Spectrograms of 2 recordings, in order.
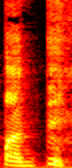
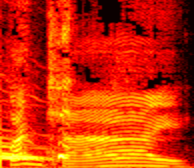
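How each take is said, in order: First: The word ends with an 'ee' sound. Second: The word ends with an 'eye' sound. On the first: The speaker calls it wrong. "Not panty" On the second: The speaker calls it right.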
